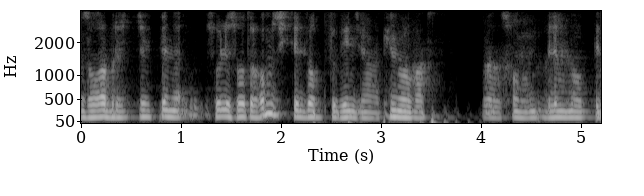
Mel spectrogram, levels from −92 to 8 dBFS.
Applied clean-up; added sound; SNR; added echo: neural mask model DeepFilterNet 3.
